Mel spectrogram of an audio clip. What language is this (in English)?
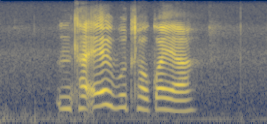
Tswana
